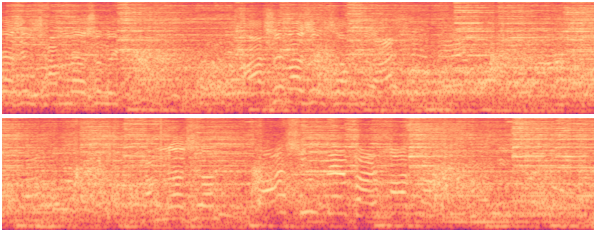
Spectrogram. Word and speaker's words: বসুদেব: নাম হচ্ছে বাসুদেব বাসুদেব এটা কিন্তু ভুল হইছে ভালোভাবে বলেন না বাসুদেব বাসুদেব এটা মানে কাছাকাছি গেছে কিন্তু উচ্চারণটা ভুল হইছে বাসুদেব হবে না বসুদেব হবে বসুদেব বাসুদেব হচ্ছেন ভগবান শ্রীকৃষ্ণ স্বয়ং আর তার বাবা হচ্ছেন বসুদেব তাইতো তো বসুদেব আর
